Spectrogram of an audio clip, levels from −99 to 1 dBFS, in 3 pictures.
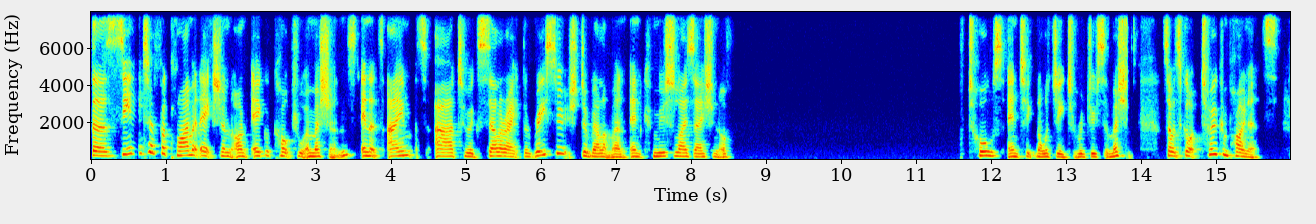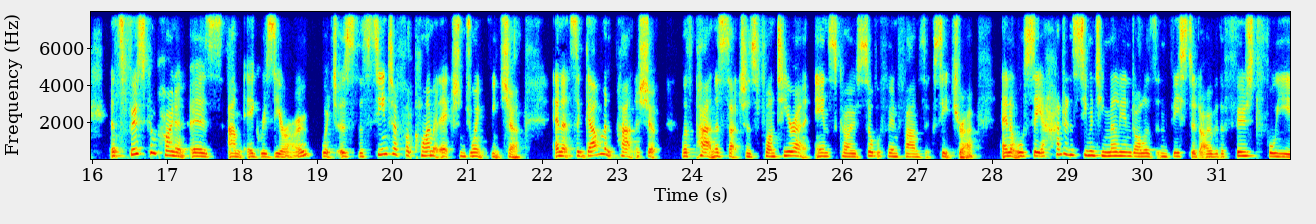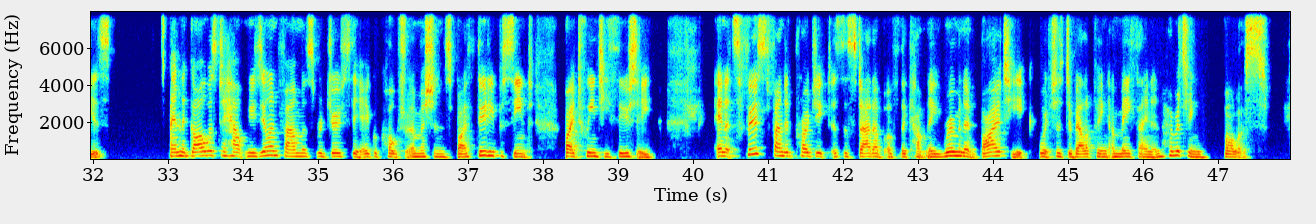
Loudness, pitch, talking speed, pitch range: -18 LUFS, 185 Hz, 135 wpm, 165-210 Hz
